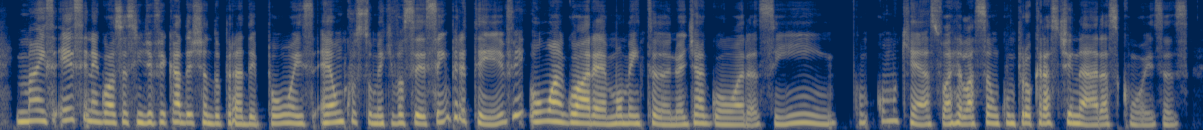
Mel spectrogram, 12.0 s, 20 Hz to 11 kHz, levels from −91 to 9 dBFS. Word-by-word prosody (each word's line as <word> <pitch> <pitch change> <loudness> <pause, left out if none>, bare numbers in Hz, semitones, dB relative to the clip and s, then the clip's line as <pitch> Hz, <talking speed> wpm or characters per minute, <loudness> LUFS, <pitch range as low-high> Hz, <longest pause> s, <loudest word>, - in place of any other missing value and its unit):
Mas 255 +1 +2
esse 275 +1 -2
negócio, 230 -3 +2
assim, 225 0 0
de 220 0 +2
ficar 230 +2 +2
deixando 215 -2 0
pra 190 -3 0
depois 195 +3 -1
é 215 +1 +4
um 235 +2 +3
costume 220 -4 -1
que 200 0 -7
você 205 -2 +2
sempre 265 - -2
teve 210 - -2
ou 245 +2 +2
agora 215 -4 +6
é 185 - +3
momentâneo? 195 -3 -1
É - - -1
de 180 - -5
agora, 170 -5 -1
assim, 195 +3 -4 0.2
co 220 -1 -9
como 260 0 -6
que 215 - -3
é 170 - 0
a 175 - -1
sua 180 +1 -2
relação 190 0 +1
com 200 0 0
procrastinar 195 -4 0
as 175 -1 -3
coisas? 165 +1 -10
200 Hz, 175 wpm, -22 LUFS, 180-225 Hz, 0.2 s, agora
